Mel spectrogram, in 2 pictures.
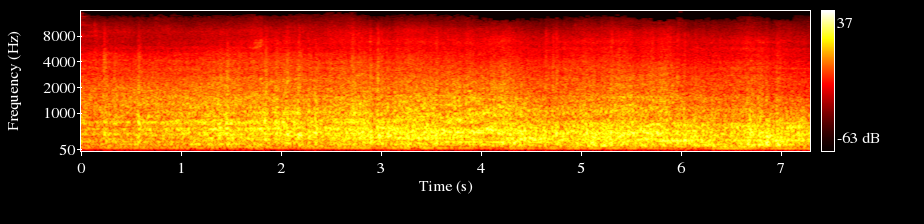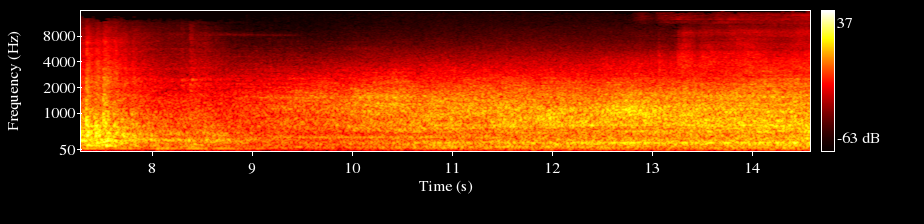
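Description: A passenger train passing close by on the rails, with a loud running rumble and wheel clatter that peak and then die away about eight seconds in. A quieter train rumble follows.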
